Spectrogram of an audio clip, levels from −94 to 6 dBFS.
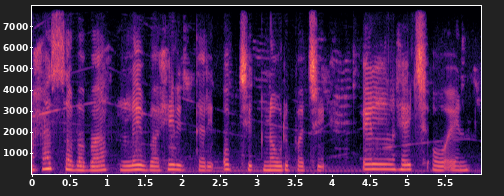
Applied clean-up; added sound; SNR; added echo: neural separator model SepFormer DNS4.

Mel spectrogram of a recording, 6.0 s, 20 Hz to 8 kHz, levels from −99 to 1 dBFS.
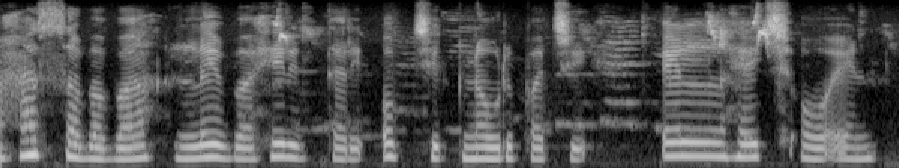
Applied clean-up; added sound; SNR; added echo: none; none; none; none.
